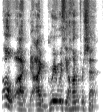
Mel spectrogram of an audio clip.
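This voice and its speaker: An older man with a Southern US accent chats as an interview guest, pitched a little high for a man. He rambles in a folksy, opinionated way. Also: a little fast, a crowd in the background. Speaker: guest speaker. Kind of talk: casual interview chat.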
